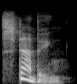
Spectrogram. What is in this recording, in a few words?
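"stabbing", British English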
